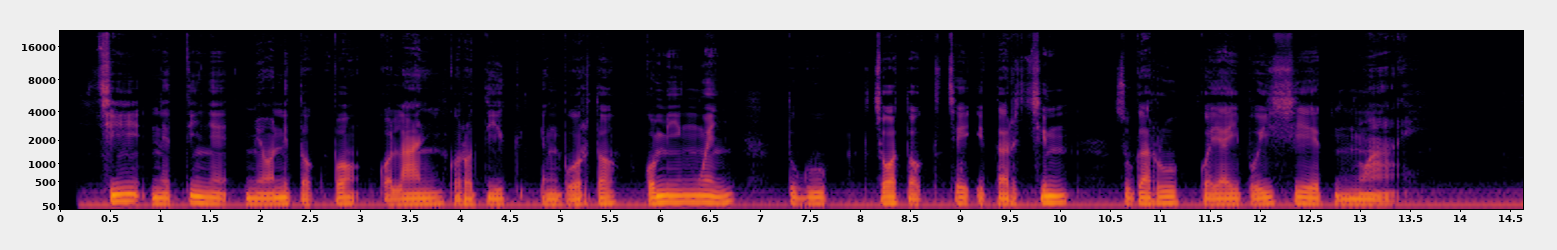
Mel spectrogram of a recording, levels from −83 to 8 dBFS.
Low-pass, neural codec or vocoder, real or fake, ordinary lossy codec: none; none; real; none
